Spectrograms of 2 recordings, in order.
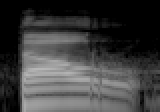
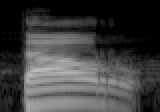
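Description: The two takes are said the same way.

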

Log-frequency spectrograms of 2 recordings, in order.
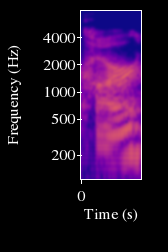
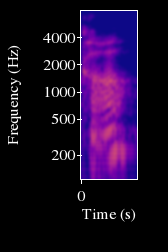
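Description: First: The final r sound is pronounced. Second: The final r sound is dropped. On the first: "the one with R" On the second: "not ka"

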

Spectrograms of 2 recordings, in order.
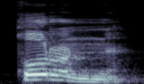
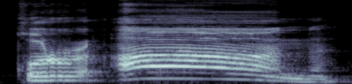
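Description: First: The second vowel is short. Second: The second vowel is long. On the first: The word is spelled without the long alif. The speaker calls it wrong. "if you remove the vowels, it says Qurun" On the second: The word is spelled with the long alif. The speaker calls it right. "Allah writes it correct"

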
